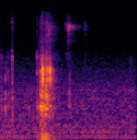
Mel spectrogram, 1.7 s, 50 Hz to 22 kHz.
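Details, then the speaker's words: Early-1990s CRT monitor warming up after power-on: chirping that speeds up, then sharp irregular clicks and a louder snap over quiet room hum; suspected dried-out power-supply capacitor reforming, not confirmed. "and i'm hearing the tube start to click so i have a feeling there's like an old dried out capacitor in the power supply that's starting to reform"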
